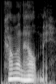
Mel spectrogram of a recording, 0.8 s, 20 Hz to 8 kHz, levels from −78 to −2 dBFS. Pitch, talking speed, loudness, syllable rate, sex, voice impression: 125 Hz, 290 wpm, -15 LUFS, 5.7 syllables/s, male, very masculine, very adult-like, old, very thick, slightly relaxed, weak, slightly dark, hard, muffled, slightly fluent, very raspy, very cool, intellectual, sincere, very calm, very mature, friendly, very reassuring, very unique, slightly elegant, very wild, slightly sweet, slightly lively, very kind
